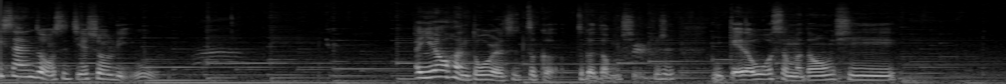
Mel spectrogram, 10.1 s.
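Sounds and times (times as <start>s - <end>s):
speech: 0.0s - 1.8s, 4.2s - 9.1s
cat meowing in a drawn-out whiny tone: 1.9s - 2.5s.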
